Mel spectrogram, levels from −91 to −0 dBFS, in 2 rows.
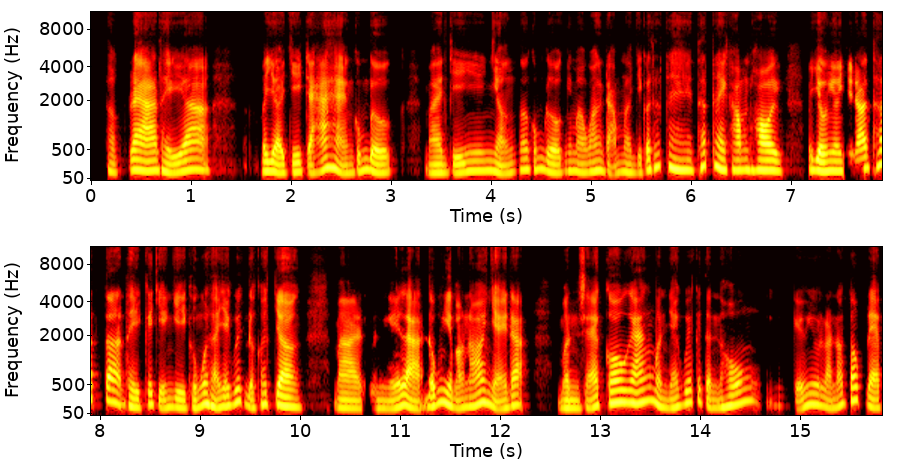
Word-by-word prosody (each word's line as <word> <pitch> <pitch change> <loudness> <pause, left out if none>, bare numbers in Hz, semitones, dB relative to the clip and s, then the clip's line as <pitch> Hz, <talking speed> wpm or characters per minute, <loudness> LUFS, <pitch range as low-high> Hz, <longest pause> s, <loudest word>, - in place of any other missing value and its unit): Thật 130 -2 -8
ra 155 -2 +5
thì 130 -4 -1
á, 160 +2 +2 0.5
bây 140 +1 +2
giờ 120 -4 +4
chị 130 +1 -1
trả 135 +7 0
hàng 150 -11 0
cũng 140 +6 -4
được 125 -4 +1 0.3
mà 120 0 -2
chị 135 +5 -2
nhận 130 -5 -3
á 165 - -4
cũng 165 +1 -5
được, 120 -4 0
nhưng 145 0 -6
mà 130 - -3
quan 140 +4 -2
trọng 130 0 -7
là 125 - -3
chị - - -6
có 160 - -2
thích 205 +4 -4
hay 165 -5 +2
thích 215 +2 -3
hay 180 -6 +3
không 155 0 -1
thôi. 155 -2 +6 0.2
Ví 160 - -3
dụ 145 -2 +7
như 145 0 +2
chị - - -4
nói 170 +3 +4
thích 240 +3 -1
á, 205 -6 +4
thì 130 -4 0
cái 170 +7 -4
chuyện 125 -2 -4
gì 120 -2 0
cũng 115 +1 -4
có 175 - +4
thể 135 -5 +1
giải 145 +2 0
quyết 205 +4 -2
được 120 - -5
hết 170 -1 -4
trơn. 140 -5 +5 0.3
Mà 115 -2 0
mình 115 -1 -9
nghĩ 115 +4 -1
là 160 - +4
đúng 140 +8 +1
như 170 -6 +3
bạn 115 +3 -3
nói 175 +8 +2
vậy 115 -7 0
đó, 160 +1 +2 0.4
mình 115 -1 -2
sẽ 120 +6 -1
cố 190 +6 +4
gắng 195 +3 +2
mình 150 -10 -1
giải 125 +3 -3
quyết 190 +6 -3
cái 210 - -7
tình 120 -9 -5
huống, 175 - -1 0.3
kiểu - - -4
như 165 0 -1
là, 140 -6 -4
nó 130 +7 -4
tốt 220 +6 -1
đẹp 120 -3 -1
145 Hz, 285 wpm, -22 LUFS, 125-170 Hz, 0.5 s, dụ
